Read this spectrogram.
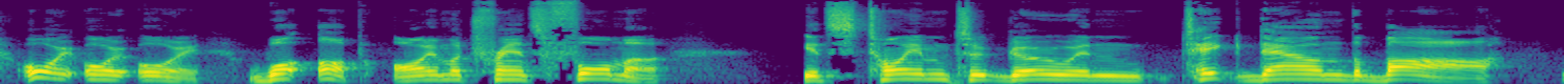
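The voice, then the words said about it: Put-on English accent. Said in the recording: “the humans in this area all speak like this ... my English accent”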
